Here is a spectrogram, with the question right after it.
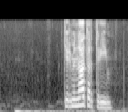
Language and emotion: Russian, neutral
